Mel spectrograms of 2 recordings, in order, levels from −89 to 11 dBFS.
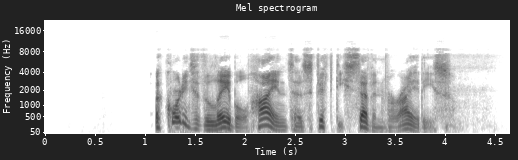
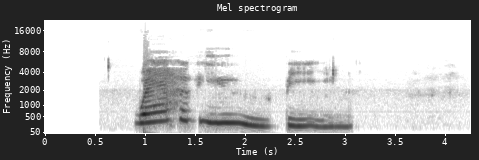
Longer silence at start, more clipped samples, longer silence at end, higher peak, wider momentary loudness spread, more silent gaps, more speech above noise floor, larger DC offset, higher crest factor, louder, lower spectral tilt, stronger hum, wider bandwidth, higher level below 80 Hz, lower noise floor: first, 1.1 s vs 0.9 s; neither; second, 0.6 s vs 1.2 s; second, -4 dBFS vs 0 dBFS; second, 11 LU vs 15 LU; neither; first, 66 dB vs 50 dB; neither; about the same, 20 dB vs 18 dB; second, -22 LUFS vs -16 LUFS; second, -4 dB/octave vs -5.5 dB/octave; neither; first, 9.6 kHz vs 8.4 kHz; about the same, -60 dBFS vs -62 dBFS; first, -88 dBFS vs -66 dBFS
